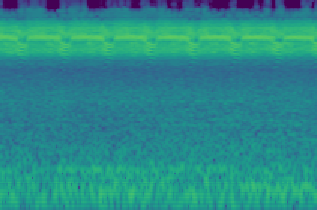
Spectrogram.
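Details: Cicada. A cicada produces an intense, continuous shrill buzz high in pitch. The drone swells slightly in regular pulses roughly every half second, with no other sounds standing out.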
